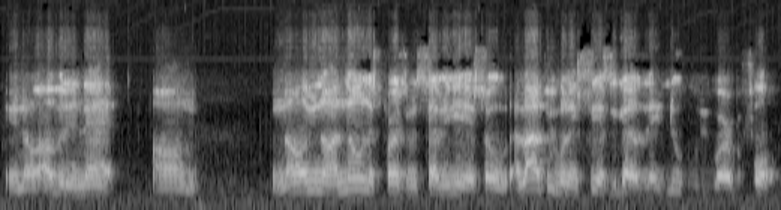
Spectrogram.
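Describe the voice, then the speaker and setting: A young man in his twenties talks with a raspy, intensely bright and forceful voice. He is outspoken and candid as he answers questions in a radio interview. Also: mid-range voice, steady tone, fast, poor audio. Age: 20s. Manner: outspoken, open and reflective. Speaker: interview guest. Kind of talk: candid casual conversation. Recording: radio show recording.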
